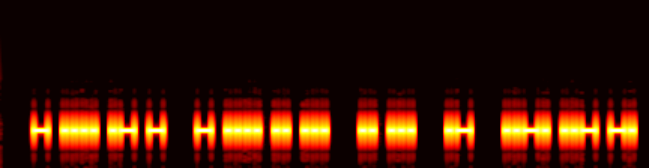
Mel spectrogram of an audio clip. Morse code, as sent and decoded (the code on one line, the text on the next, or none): - .... .- - / - .... .. ... / .. ... / .- / ..-. ..- -.
THAT THIS IS A FUN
